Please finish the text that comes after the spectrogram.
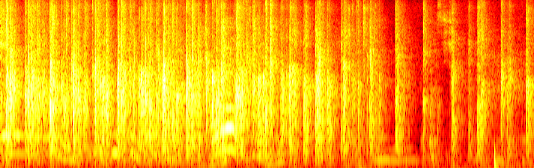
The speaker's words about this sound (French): On peut applaudir bien fort.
